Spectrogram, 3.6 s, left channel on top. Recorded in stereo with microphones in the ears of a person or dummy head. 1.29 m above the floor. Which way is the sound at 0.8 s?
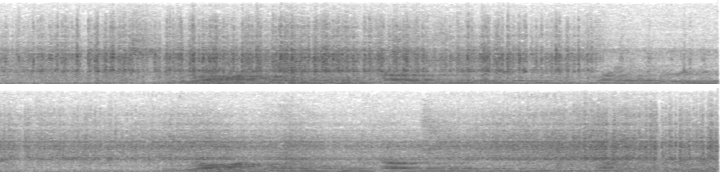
10° right (ahead or behind).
